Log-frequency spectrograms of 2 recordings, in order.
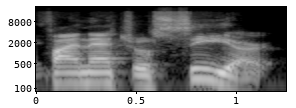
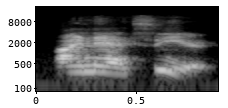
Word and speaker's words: financier: has given you, and that you are a financial seer. Did I say it right? Financier.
